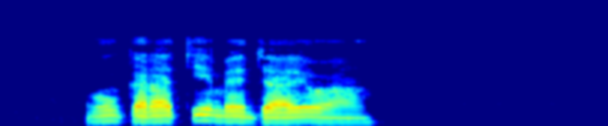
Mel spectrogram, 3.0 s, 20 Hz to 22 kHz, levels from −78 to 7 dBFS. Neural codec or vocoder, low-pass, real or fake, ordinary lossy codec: codec, 16 kHz, 16 kbps, FreqCodec, smaller model; 7.2 kHz; fake; MP3, 48 kbps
